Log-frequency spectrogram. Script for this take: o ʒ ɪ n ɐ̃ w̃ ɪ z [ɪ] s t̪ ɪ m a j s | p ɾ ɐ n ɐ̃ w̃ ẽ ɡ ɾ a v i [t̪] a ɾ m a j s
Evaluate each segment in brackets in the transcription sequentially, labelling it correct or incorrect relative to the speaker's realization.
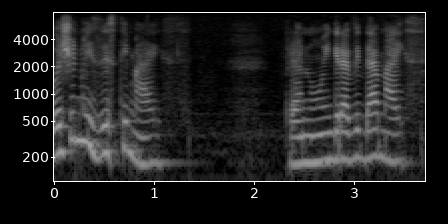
incorrect, incorrect

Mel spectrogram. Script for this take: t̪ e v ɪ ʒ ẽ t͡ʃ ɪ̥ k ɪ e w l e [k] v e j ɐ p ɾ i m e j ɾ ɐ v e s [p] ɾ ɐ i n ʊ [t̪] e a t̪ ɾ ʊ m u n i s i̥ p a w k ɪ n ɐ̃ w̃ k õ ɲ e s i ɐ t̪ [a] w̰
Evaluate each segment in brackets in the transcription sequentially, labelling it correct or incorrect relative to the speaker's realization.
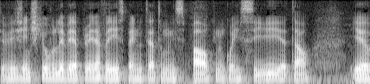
incorrect, correct, correct, correct

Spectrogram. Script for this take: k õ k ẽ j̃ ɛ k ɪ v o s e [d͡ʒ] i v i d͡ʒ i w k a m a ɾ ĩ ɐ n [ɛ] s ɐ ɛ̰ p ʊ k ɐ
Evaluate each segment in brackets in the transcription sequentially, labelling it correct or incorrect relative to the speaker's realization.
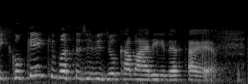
correct, correct

